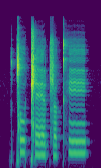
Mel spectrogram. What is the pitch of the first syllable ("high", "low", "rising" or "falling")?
high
